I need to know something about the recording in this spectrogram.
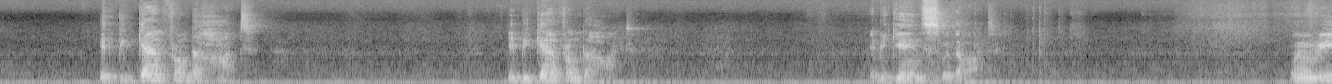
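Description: A man reads aloud in short, deliberate phrases close by, with a slight room echo.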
